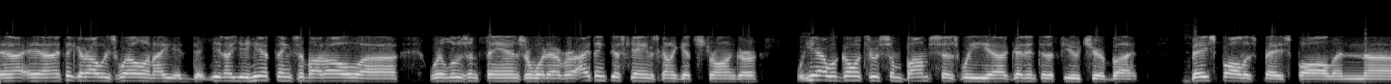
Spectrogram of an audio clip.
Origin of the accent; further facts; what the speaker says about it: Boston, Massachusetts, United States; I grew up, I'm 70 years old, I grew up in the Boston area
